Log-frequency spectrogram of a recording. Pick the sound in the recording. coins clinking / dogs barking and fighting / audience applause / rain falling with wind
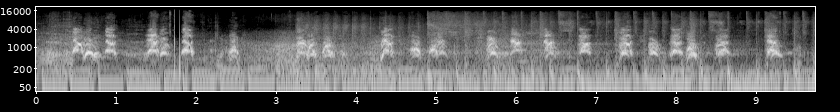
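dogs barking and fighting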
